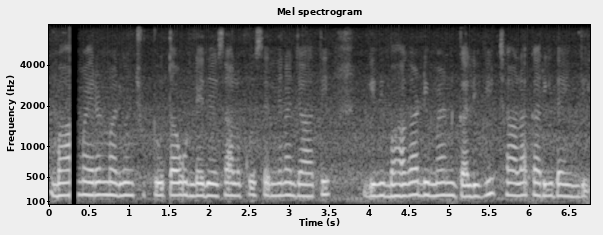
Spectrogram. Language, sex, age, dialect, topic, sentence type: Telugu, female, 25-30, Telangana, agriculture, statement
